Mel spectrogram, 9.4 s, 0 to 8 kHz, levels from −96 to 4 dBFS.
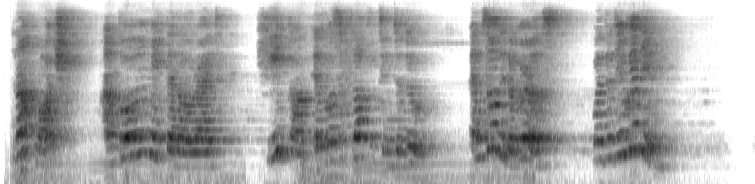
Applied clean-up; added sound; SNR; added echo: neural separator model SepFormer DNS4.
